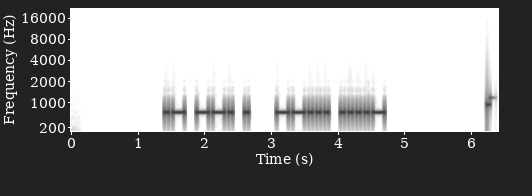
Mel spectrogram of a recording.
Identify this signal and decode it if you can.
Morse code, heard as a keyed tone, about 21 wpm, 700 Hz. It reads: AGE 74
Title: Practice QSO - Exchange 3 - More Info - 20wpm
